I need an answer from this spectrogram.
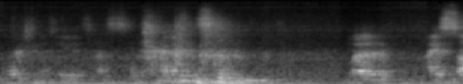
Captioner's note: laughing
